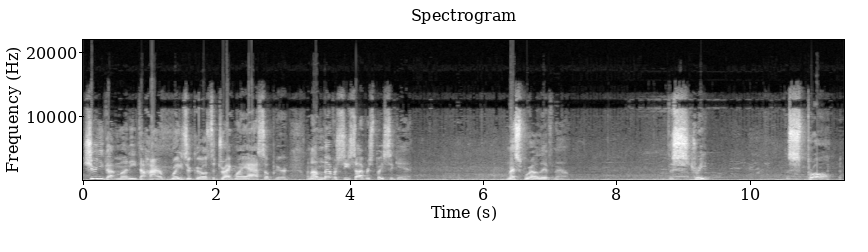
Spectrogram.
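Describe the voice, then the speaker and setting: An actor playing a suspicious, world-weary hacker hustler, curt and sardonic, in a radio drama. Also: male voice, on the high side, lively intonation, measured pace, long pauses, crowd noise, noisy background. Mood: defiant. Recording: radio drama with music bed underneath.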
